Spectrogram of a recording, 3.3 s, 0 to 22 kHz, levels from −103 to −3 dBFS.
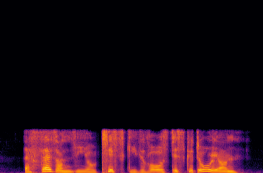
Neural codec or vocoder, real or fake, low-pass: codec, 44.1 kHz, 2.6 kbps, SNAC; fake; 5.4 kHz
